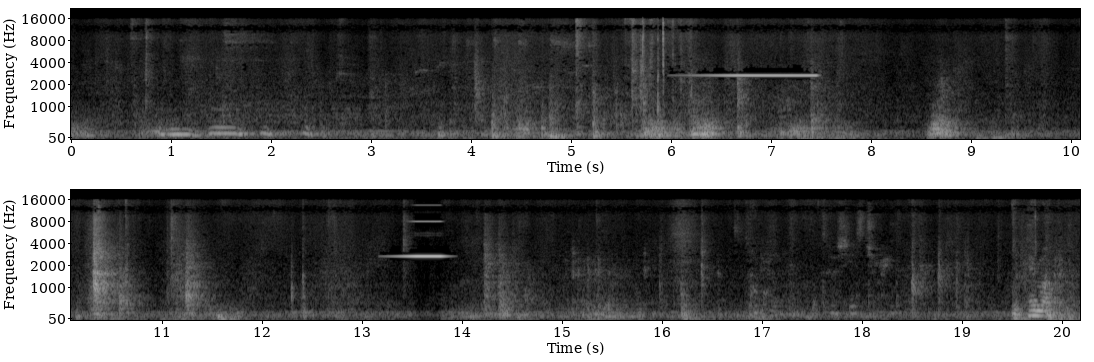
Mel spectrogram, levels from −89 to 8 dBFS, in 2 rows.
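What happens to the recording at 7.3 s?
At 7.3 s you're near the tail of a loudspeaker feedback squeal that runs from about 5.96 s to 7.51 s. A microphone is hearing the speaker it feeds, and at 2.7 kHz the loop gain tips past one, so that frequency keeps feeding itself. It swells over most of a second into a piercing tone that sits roughly 15 dB above the rest of the sound before it cuts away.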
